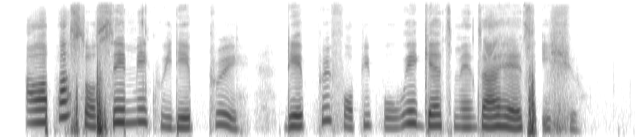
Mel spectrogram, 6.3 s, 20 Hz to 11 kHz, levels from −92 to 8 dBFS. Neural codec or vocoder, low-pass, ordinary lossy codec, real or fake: none; 9.9 kHz; none; real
